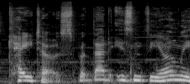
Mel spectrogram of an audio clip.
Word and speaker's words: Kaitos: So the instinct is to say Kaitos, and English grammar points towards Kaitos, but that isn't the only thing that suggests a pronunciation of Kaitos.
